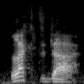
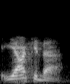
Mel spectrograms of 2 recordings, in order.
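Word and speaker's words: Iechyd da: It's Lectida. Did you see that too? Yakida. Is that how you say it? Yakida? Yes. It says it's pronounced. It's sometimes anglicized to Yakida.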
